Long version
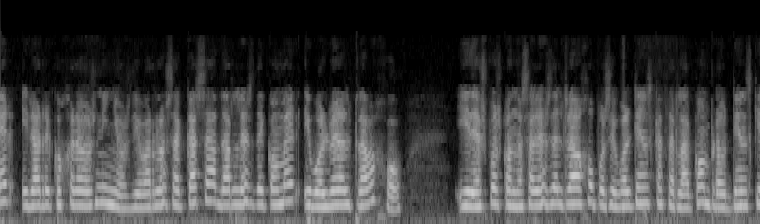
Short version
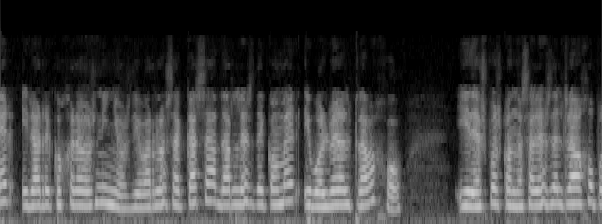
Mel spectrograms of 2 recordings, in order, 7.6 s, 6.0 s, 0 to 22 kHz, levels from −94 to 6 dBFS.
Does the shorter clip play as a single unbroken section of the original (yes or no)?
yes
